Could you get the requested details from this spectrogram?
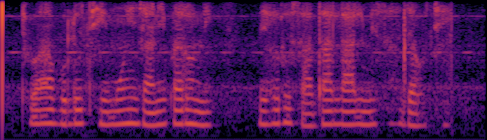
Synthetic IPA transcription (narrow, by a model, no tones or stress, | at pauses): t͡ʃoabʱolut͡ʃʰimõĩd͡ʒaɽ̃ipaɾuni | beɦɔɾusad̪ʱalalmisad͡ʒawt͡ʃʰi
